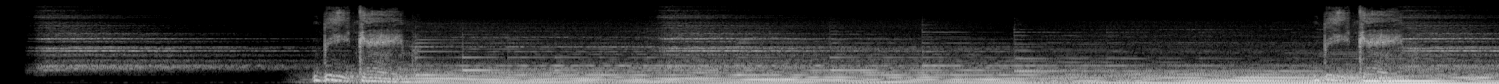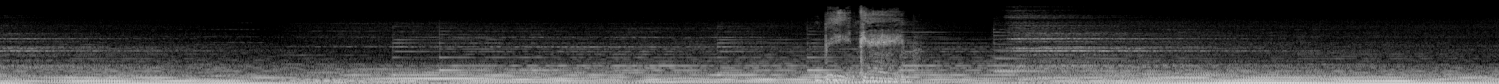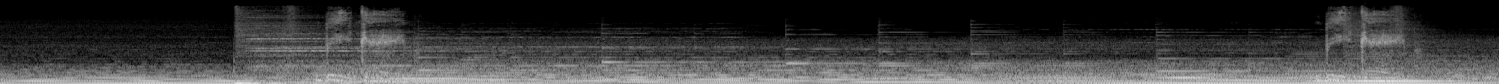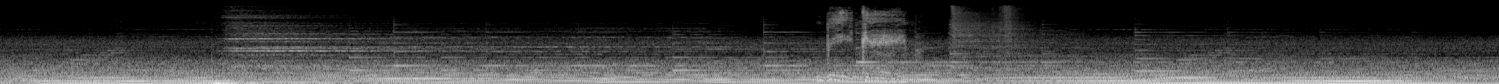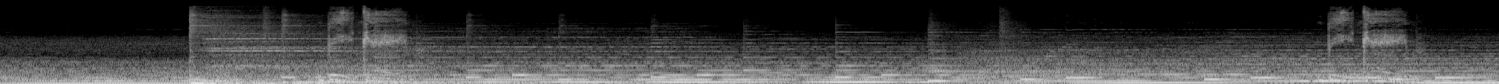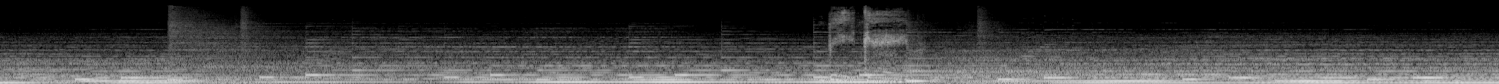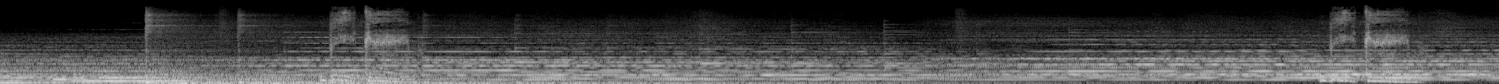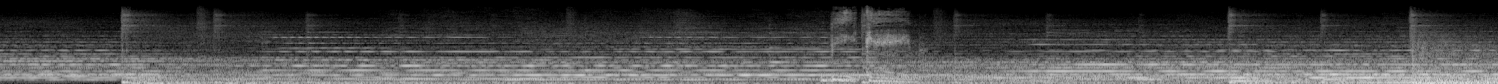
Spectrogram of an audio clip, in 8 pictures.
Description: Aeolian/Minor
synthesiser
strings
percussion
ominous
dark
suspense
haunting
creepy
